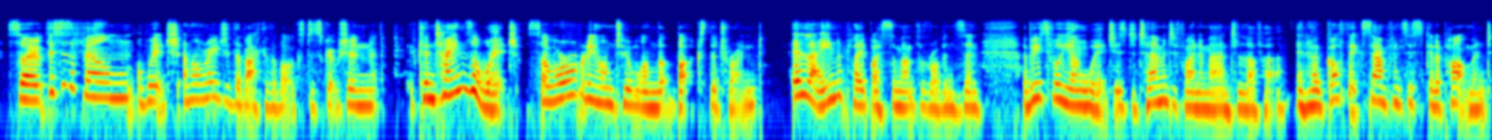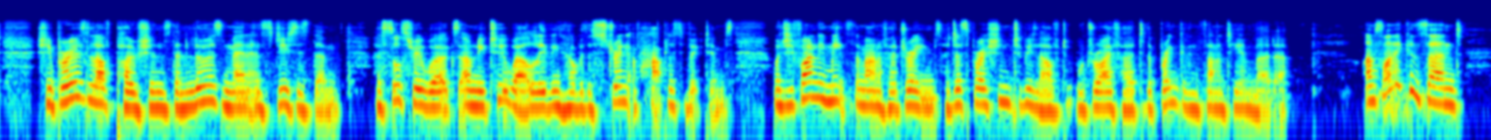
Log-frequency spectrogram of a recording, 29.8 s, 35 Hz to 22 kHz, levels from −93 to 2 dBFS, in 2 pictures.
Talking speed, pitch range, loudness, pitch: 210 wpm, 160-215 Hz, -20 LUFS, 175 Hz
